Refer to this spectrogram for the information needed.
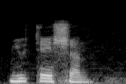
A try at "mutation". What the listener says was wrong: Excellent, nice job.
